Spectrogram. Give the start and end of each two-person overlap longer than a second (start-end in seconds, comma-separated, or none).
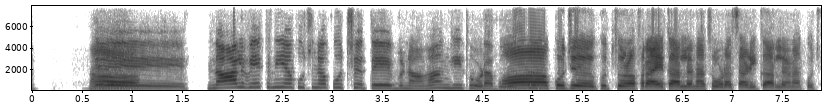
none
